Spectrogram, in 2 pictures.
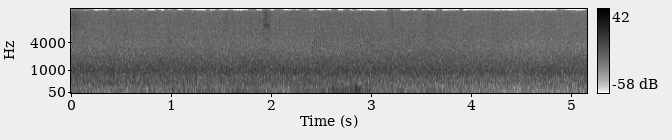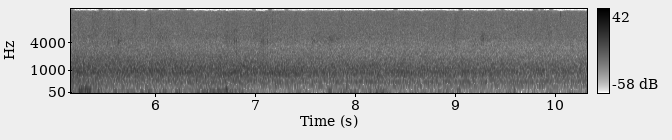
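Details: Honey bee colony found in a cut-down tree and moved to a safe place; a dense, continuous roaring hum of many bees close by, with a few soft knocks and rustles.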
